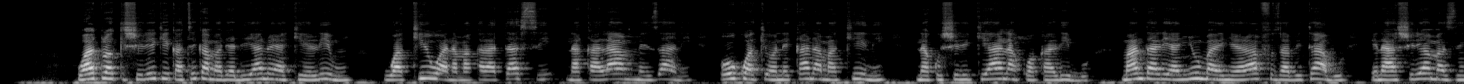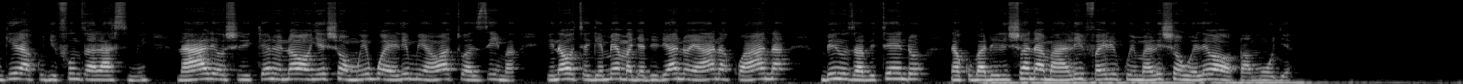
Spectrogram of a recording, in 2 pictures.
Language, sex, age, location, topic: Swahili, male, 18-24, Dar es Salaam, education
